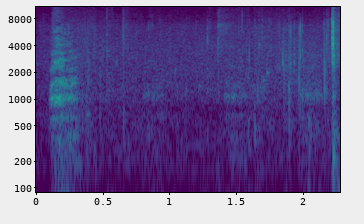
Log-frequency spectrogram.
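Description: A single short dog bark close by, followed by quiet rustling and a faint sharp sound near the end.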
